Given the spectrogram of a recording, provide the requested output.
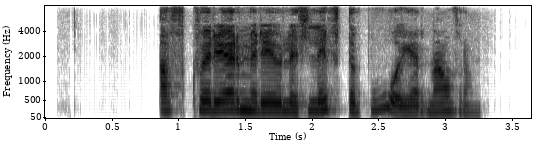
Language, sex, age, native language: Icelandic, female, 30-39, Icelandic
